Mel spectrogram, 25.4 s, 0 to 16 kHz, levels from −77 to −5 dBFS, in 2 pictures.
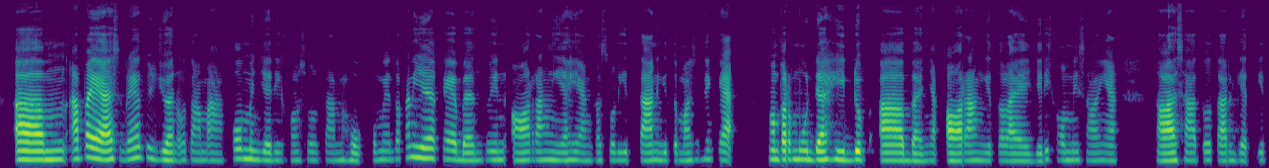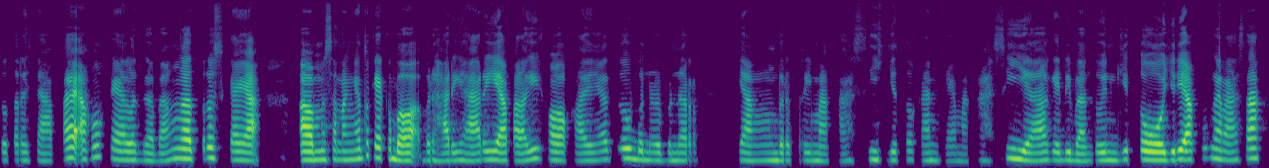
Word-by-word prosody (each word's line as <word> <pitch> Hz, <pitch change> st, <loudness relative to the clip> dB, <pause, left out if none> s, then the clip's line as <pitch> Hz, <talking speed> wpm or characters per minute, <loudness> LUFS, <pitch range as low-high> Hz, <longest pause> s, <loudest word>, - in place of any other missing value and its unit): mmm, 190 Hz, 0 st, +7 dB
apa 210 Hz, +4 st, +1 dB
ya, 190 Hz, -2 st, +8 dB
sebenernya 210 Hz, +4 st, -3 dB
tujuan 185 Hz, -3 st, 0 dB
utama 175 Hz, -2 st, -8 dB
aku 210 Hz, +4 st, -3 dB
menjadi 180 Hz, -3 st, -3 dB
konsultan 175 Hz, 0 st, -12 dB
hukum 175 Hz, +2 st, -9 dB
itu 195 Hz, -, -10 dB
kan 240 Hz, +4 st, -4 dB
ya 220 Hz, -2 st, +3 dB
kayak 195 Hz, -3 st, -2 dB
bantuin 175 Hz, +2 st, -4 dB
orang 180 Hz, +1 st, -2 dB
yah 175 Hz, -1 st, -4 dB
yang 175 Hz, -2 st, -6 dB
kesulitan 175 Hz, +1 st, -4 dB
gitu, 170 Hz, 0 st, -9 dB
maksudnya 180 Hz, +4 st, -8 dB
kayak 185 Hz, -3 st, -2 dB, 0.3 s
mempermudah 195 Hz, -1 st, +3 dB
hidup, 190 Hz, -1 st, +2 dB
eee, 170 Hz, 0 st, +5 dB
banyak 165 Hz, -1 st, -5 dB
orang 170 Hz, +1 st, +3 dB
gitulah 165 Hz, -1 st, -4 dB
ya. 160 Hz, -, -5 dB
Jadi 160 Hz, +3 st, -8 dB
kalo 180 Hz, -1 st, -9 dB
misalnya 170 Hz, -2 st, -8 dB, 0.4 s
salah 165 Hz, +1 st, +4 dB
satu 175 Hz, +1 st, -6 dB
target 170 Hz, -1 st, -6 dB
itu 175 Hz, +1 st, -12 dB
tercapai, 175 Hz, +3 st, -3 dB
aku 235 Hz, +5 st, -1 dB
kayak 200 Hz, -6 st, -2 dB
lega 170 Hz, -1 st, -7 dB
banget 205 Hz, +6 st, +3 dB
terus 225 Hz, 0 st, -1 dB
kayak, 180 Hz, -2 st, +2 dB, 0.3 s
mmm, 185 Hz, +1 st, +5 dB
senengnya 190 Hz, +1 st, -3 dB
tuh 210 Hz, -, -5 dB
kayak 220 Hz, -2 st, +1 dB
kebawa 170 Hz, -3 st, +5 dB
berhari-hari 170 Hz, +1 st, -2 dB
apalagi 175 Hz, +4 st, +1 dB
kalo 180 Hz, -3 st, +1 dB
kliennya 170 Hz, +3 st, -6 dB
tuh 215 Hz, 0 st, +1 dB
bener-bener 175 Hz, -2 st, -5 dB, 0.4 s
yang 170 Hz, -1 st, -5 dB
berterima 170 Hz, -1 st, -7 dB
kasih 170 Hz, +4 st, -10 dB
gitu 180 Hz, +1 st, -9 dB
kan 170 Hz, 0 st, -8 dB
kayak, 160 Hz, -1 st, -16 dB
"Makasih 170 Hz, +7 st, -8 dB, 0.2 s
ya 165 Hz, -, -1 dB
kayak 175 Hz, -1 st, -5 dB
dibantuin 170 Hz, 0 st, -2 dB
gitu." 185 Hz, -2 st, +4 dB
Jadi 180 Hz, +2 st, +3 dB
aku 190 Hz, +3 st, +3 dB
ngerasa, 200 Hz, 0 st, +1 dB
180 Hz, 160 wpm, -21 LUFS, 170-190 Hz, 0.4 s, ya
